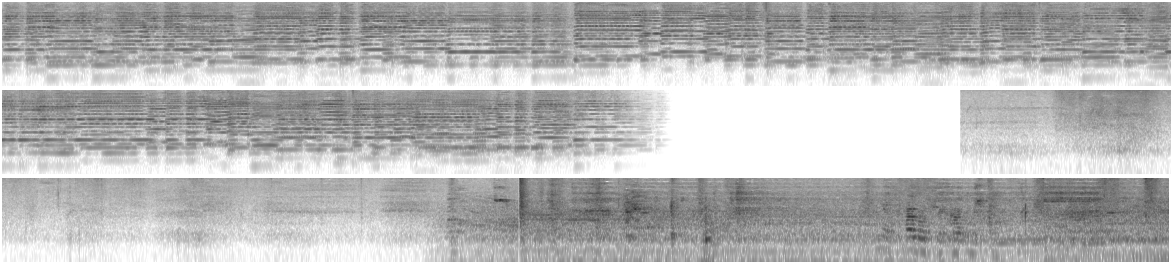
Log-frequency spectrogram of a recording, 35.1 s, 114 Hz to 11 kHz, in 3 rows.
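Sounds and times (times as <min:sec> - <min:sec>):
accordion music: 0:00.0 - 0:18.4, 0:27.6 - 0:35.0.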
